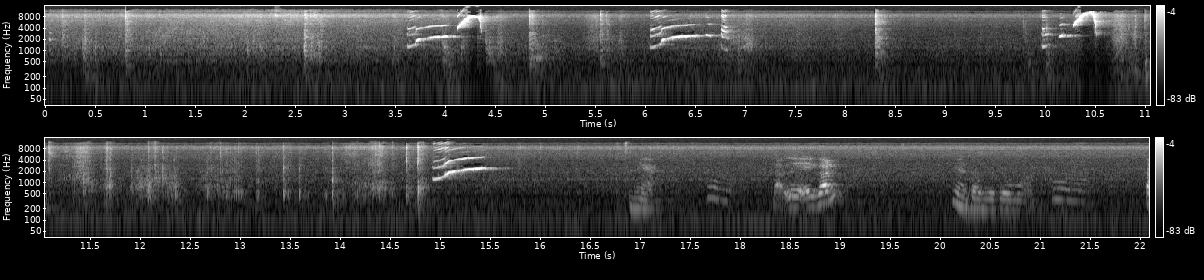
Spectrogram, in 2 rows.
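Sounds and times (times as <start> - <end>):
baby monkey coo calls: 3.6 - 4.4.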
